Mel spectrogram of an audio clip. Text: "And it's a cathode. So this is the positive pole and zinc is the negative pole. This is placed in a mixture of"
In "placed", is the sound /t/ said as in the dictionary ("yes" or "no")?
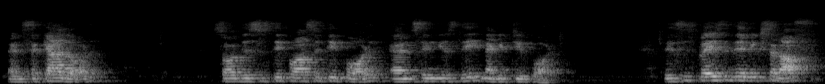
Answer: no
